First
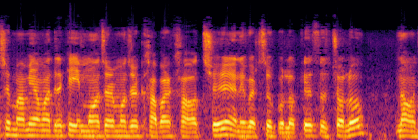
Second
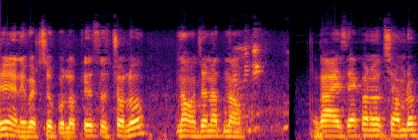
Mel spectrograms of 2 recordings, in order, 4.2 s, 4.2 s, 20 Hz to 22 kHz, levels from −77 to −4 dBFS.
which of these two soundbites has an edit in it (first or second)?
second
